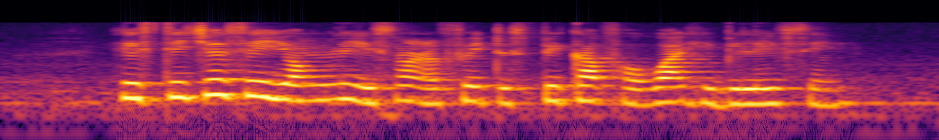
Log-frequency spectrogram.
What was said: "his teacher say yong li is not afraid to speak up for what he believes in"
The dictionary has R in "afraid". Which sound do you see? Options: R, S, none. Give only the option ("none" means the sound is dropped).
R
